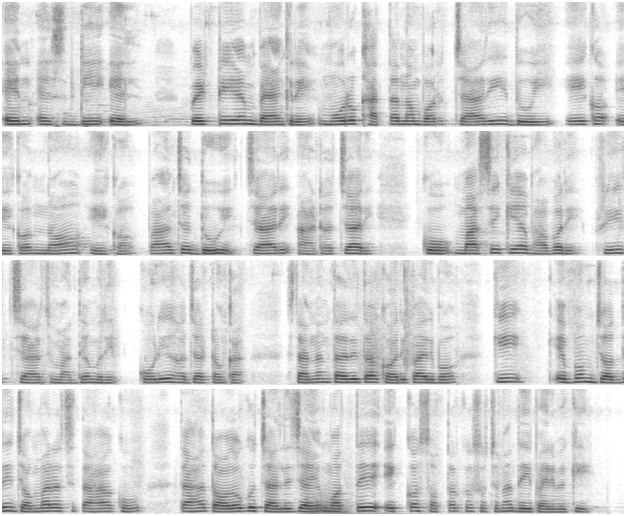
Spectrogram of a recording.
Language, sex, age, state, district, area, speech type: Odia, female, 18-30, Odisha, Ganjam, urban, read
